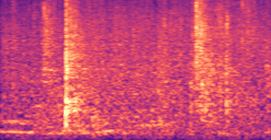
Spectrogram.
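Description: Rustling of clear plastic kit packaging as a crafter handles wire cutters and a spool of craft wire, with two sharp clicks about a second apart.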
